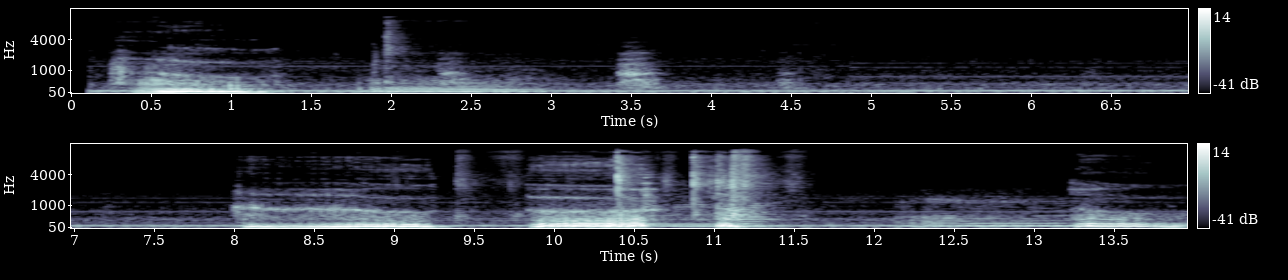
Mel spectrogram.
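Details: Alaskan Malamute giving low, grumbling, bear-like 'talking' vocalizations in short bursts of moaning, throaty sound, separated by quiet pauses, with a steady low hum underneath.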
